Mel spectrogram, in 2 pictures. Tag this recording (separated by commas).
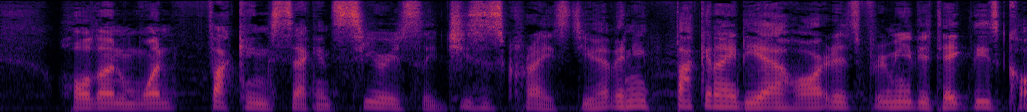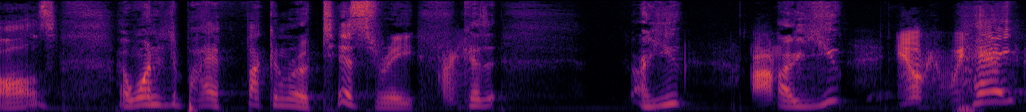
Speech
